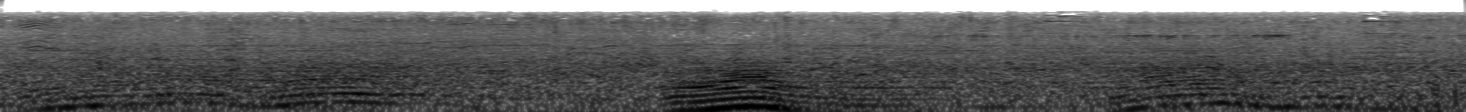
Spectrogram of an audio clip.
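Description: Busy city street ambience: steady traffic noise with people's voices around. A vehicle engine is loudest about seven seconds in, its pitch rising and then falling as it revs or passes.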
